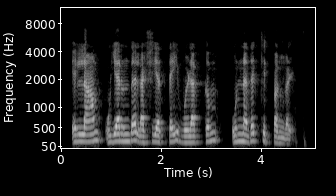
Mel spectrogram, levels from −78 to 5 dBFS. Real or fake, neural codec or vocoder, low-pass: fake; codec, 16 kHz, 16 kbps, FreqCodec, smaller model; 7.2 kHz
